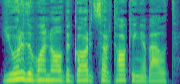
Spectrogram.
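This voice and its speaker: A close, dry recording carries a woman acting a hardy northern townswoman from a fantasy game. Her medium-pitched voice is earnest and weighty, with the bearing of a town guard delivering short remarks to a passerby. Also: normal speed, dry recording, natural voice. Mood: wary, confiding. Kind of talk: video game character voice lines.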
